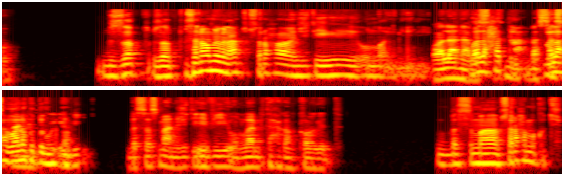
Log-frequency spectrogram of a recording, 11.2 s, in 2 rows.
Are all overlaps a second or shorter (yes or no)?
no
